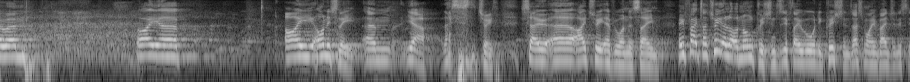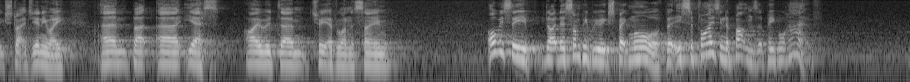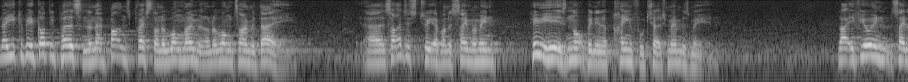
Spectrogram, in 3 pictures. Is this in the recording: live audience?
yes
